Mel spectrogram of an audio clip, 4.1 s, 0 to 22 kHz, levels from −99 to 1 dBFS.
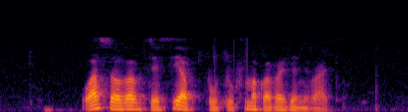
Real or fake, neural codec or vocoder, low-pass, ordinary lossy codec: fake; vocoder, 44.1 kHz, 80 mel bands, Vocos; 5.4 kHz; AAC, 48 kbps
